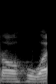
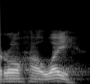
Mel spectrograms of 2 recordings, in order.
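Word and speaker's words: راهويه: Ada yang bacanya rohu huwa ada rohai. Boleh dua-duanya ya.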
